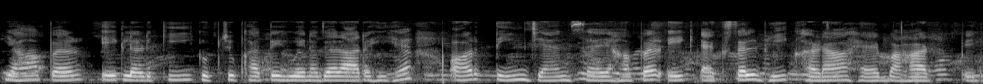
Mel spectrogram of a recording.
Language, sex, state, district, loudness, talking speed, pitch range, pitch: Hindi, female, Chhattisgarh, Raipur, -17 LUFS, 145 wpm, 185-210 Hz, 195 Hz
